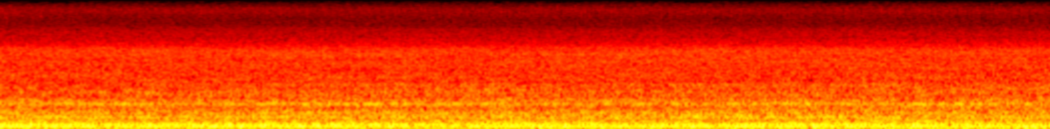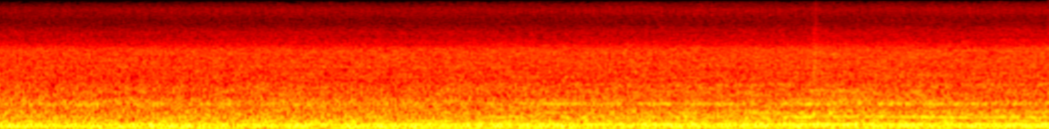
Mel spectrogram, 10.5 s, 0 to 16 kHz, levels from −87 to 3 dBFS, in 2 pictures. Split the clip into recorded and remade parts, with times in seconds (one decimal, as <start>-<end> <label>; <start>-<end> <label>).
0.0-5.8 recorded; 5.8-7.8 remade; 7.8-10.5 recorded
